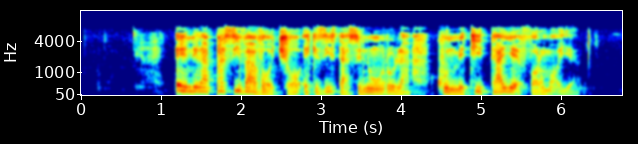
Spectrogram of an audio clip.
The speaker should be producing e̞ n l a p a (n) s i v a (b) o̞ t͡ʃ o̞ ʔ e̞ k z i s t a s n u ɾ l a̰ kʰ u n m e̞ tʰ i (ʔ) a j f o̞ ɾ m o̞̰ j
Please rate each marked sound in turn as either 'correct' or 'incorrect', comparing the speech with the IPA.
incorrect: none, incorrect: v, incorrect: t

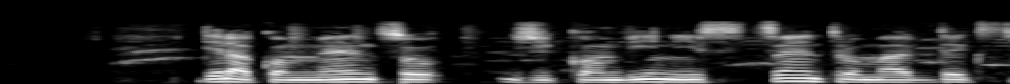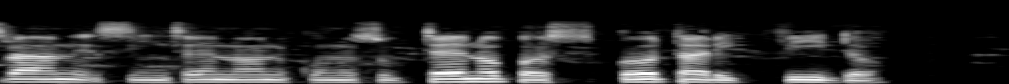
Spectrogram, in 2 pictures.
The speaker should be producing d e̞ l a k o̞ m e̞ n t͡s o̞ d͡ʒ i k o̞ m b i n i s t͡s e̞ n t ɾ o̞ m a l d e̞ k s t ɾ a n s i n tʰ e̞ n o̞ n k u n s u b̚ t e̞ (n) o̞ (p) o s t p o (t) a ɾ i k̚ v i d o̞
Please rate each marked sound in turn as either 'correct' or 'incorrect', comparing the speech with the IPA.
correct, correct, correct

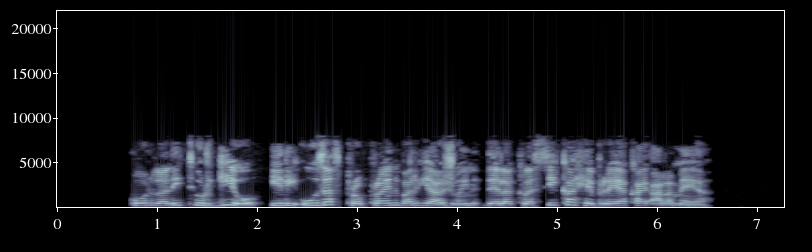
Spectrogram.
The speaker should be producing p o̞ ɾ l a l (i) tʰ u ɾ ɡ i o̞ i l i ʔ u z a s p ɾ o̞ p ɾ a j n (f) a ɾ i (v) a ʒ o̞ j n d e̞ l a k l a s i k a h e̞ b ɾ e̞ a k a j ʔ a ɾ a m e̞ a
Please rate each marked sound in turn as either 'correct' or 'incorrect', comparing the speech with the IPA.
correct, incorrect: v, incorrect: none

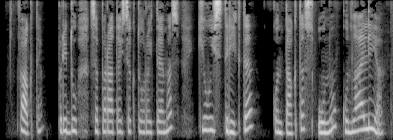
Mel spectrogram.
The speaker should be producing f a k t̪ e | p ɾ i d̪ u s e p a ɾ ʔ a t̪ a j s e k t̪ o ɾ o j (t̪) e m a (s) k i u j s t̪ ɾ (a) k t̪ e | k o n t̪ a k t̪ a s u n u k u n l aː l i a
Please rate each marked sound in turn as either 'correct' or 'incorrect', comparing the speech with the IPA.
correct, correct, incorrect: i

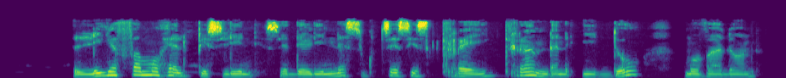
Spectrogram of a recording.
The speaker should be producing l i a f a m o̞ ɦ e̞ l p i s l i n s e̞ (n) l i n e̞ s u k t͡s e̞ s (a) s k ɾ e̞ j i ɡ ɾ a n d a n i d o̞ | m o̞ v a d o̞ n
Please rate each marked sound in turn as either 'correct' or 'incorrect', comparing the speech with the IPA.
incorrect: d, incorrect: i

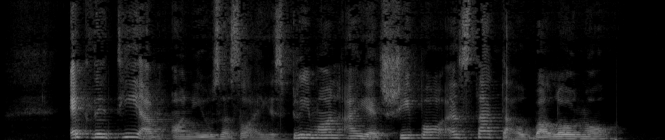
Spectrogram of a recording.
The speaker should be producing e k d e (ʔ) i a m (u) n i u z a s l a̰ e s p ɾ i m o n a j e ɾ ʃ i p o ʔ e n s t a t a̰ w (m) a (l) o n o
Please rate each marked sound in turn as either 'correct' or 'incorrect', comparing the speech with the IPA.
incorrect: t, incorrect: o, incorrect: b, correct

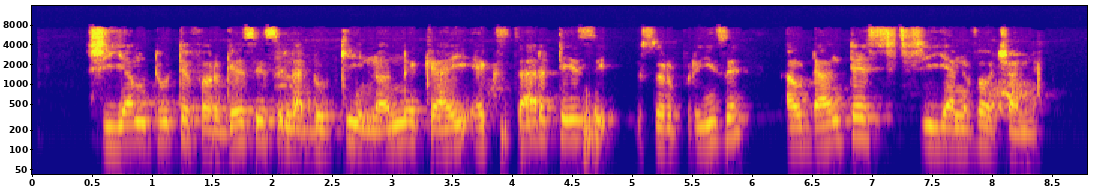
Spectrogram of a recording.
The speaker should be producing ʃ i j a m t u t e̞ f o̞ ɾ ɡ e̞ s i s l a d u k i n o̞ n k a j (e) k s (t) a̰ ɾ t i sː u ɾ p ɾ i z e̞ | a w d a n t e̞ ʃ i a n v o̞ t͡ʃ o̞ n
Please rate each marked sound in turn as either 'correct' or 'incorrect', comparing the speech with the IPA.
correct, correct

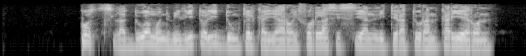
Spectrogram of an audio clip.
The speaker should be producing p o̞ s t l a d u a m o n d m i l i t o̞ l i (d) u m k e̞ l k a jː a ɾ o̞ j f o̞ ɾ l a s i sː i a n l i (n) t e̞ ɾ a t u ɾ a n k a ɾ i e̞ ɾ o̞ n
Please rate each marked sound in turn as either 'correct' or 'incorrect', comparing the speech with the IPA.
correct, incorrect: none

